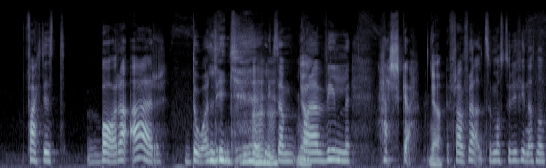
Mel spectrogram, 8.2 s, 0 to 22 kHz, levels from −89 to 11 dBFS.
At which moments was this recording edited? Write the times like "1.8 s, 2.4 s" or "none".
none

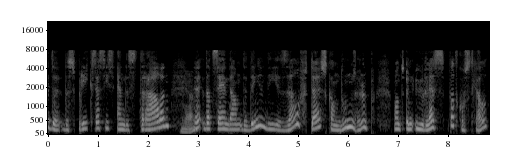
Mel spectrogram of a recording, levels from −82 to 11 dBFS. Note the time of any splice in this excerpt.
6.1 s

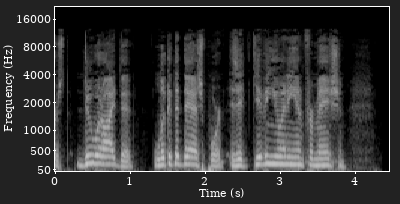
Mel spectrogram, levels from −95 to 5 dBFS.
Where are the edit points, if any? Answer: none

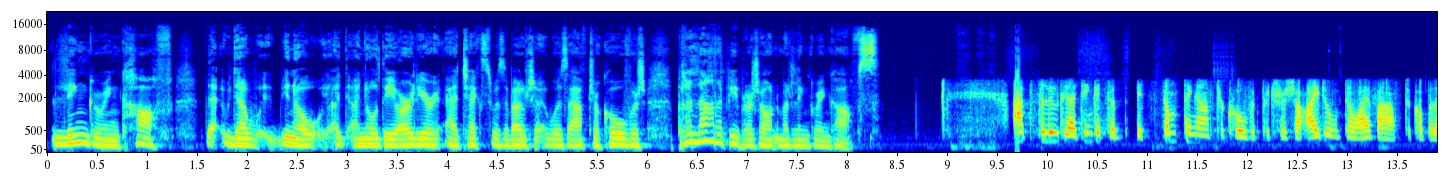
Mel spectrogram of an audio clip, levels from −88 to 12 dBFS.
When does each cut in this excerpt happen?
10.8 s

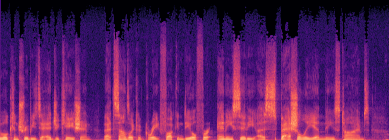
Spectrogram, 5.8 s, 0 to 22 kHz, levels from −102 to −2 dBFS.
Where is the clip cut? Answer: 1.5 s

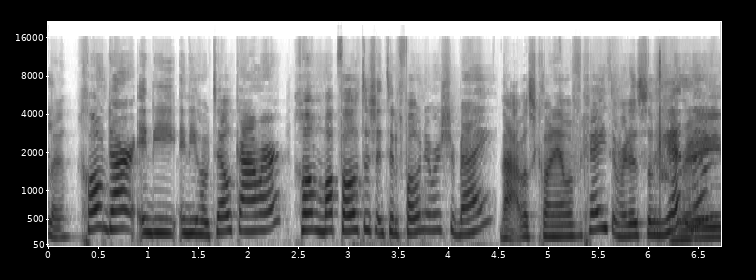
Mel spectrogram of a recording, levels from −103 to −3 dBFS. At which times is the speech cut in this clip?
1.3 s, 2.4 s, 2.9 s, 4.5 s

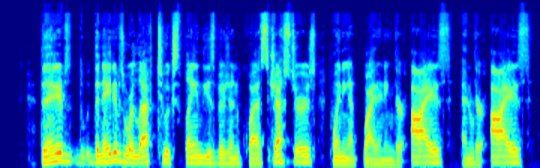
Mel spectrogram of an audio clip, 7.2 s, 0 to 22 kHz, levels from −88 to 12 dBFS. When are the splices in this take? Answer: 3.6 s, 4.3 s, 4.8 s, 6.3 s

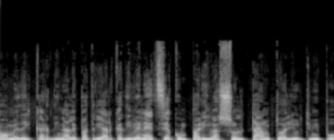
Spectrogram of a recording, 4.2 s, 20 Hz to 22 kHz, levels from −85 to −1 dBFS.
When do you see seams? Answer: none

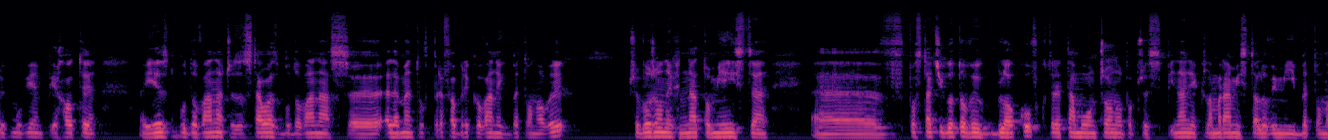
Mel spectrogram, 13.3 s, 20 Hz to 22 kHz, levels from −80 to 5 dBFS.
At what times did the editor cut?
6.8 s

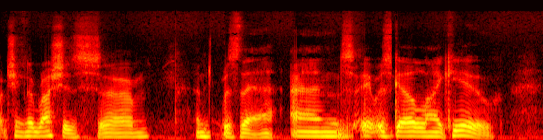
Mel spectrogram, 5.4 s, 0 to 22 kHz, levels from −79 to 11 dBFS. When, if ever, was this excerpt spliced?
2.1 s, 2.8 s, 3.9 s

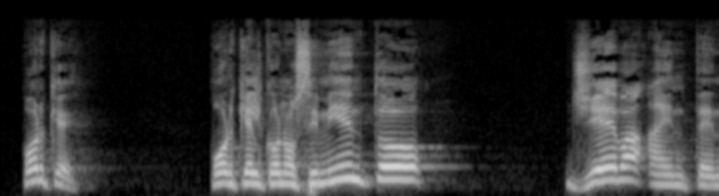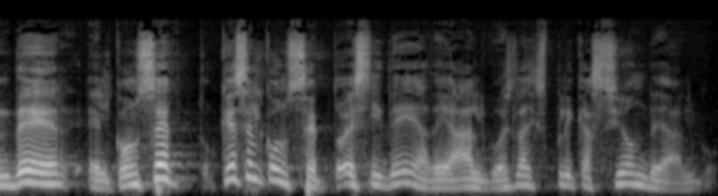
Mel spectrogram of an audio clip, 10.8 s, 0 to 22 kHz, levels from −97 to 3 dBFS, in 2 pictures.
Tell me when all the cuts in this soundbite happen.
8.2 s

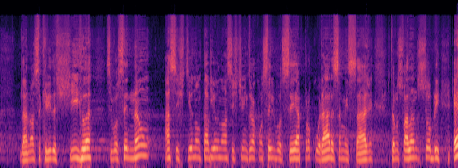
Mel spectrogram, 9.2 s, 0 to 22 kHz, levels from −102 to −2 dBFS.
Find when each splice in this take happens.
4.2 s, 5.0 s

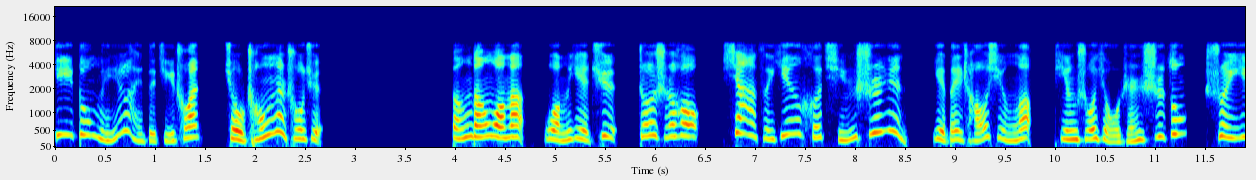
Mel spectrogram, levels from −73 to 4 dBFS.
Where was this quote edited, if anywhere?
5.7 s

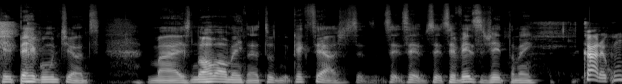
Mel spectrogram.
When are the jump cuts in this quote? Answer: 2.4 s

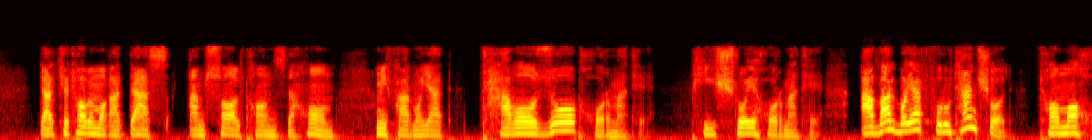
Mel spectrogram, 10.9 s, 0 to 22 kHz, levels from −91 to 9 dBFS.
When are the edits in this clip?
2.4 s, 5.8 s, 6.9 s

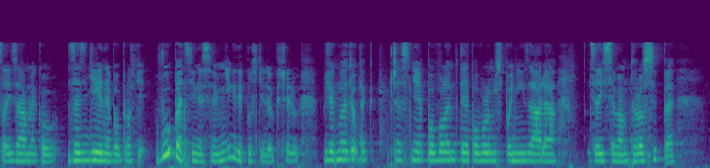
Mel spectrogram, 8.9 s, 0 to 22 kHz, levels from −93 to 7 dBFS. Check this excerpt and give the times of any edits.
4.5 s, 5.9 s, 7.4 s

